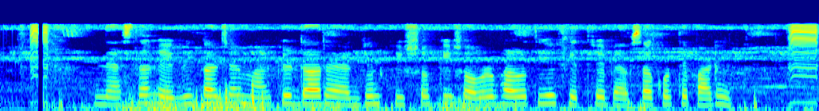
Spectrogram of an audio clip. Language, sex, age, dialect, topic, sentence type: Bengali, female, 31-35, Standard Colloquial, agriculture, question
